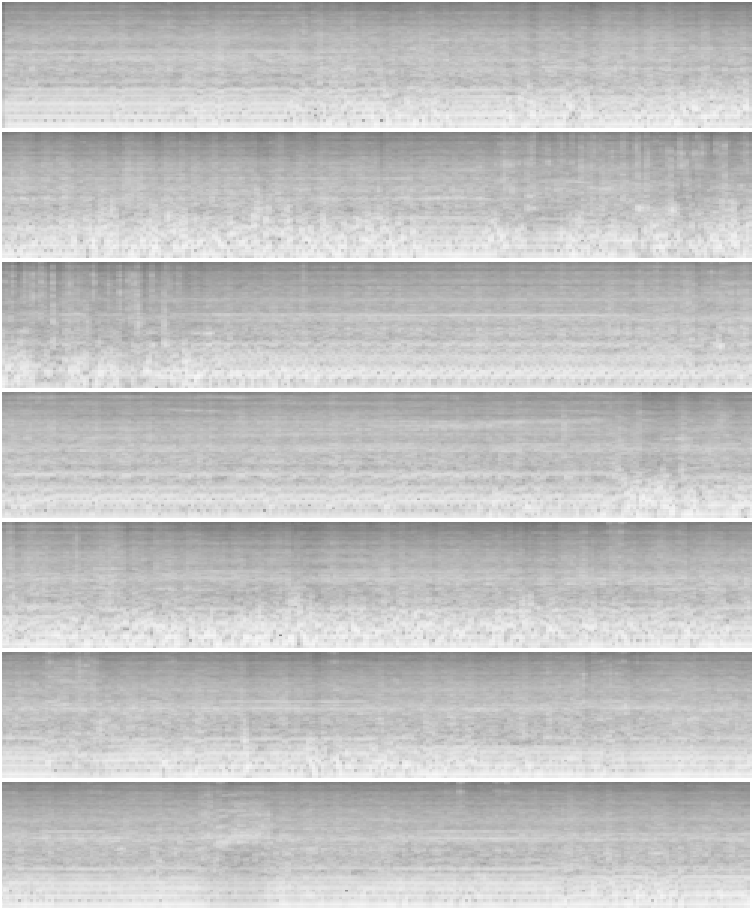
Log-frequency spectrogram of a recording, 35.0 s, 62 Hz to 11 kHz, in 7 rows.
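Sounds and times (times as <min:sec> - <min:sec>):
machine engine running: 0:00.1 - 0:34.9
wood cracking and crushing: 0:07.7 - 0:16.3, 0:18.6 - 0:34.9.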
